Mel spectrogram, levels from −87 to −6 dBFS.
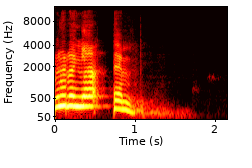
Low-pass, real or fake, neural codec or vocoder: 10.8 kHz; fake; codec, 24 kHz, 1.5 kbps, HILCodec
